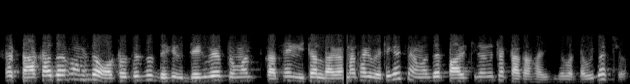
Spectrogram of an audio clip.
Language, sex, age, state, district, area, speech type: Bengali, male, 18-30, West Bengal, Bankura, urban, conversation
